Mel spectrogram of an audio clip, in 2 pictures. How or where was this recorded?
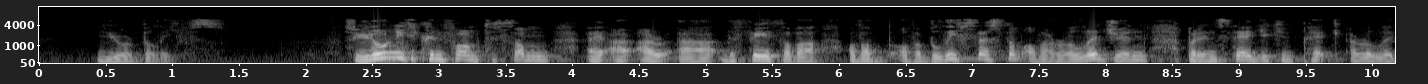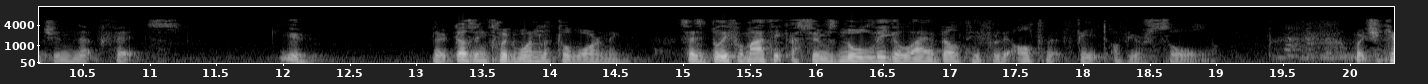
large echoing room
